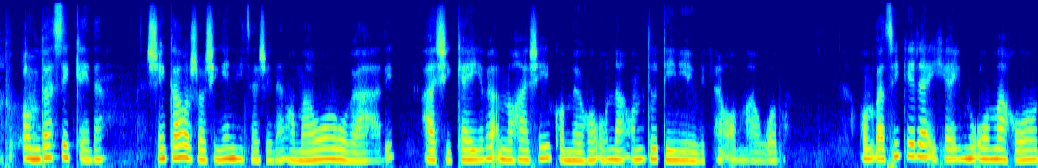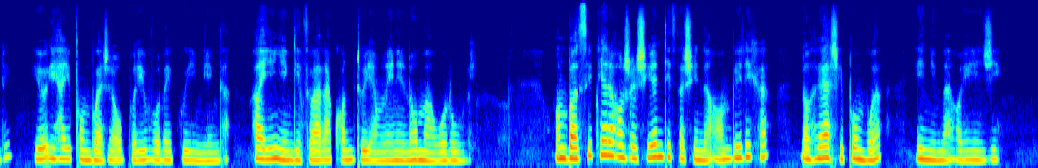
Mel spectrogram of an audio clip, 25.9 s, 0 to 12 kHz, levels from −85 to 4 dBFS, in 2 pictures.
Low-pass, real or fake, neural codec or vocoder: 10.8 kHz; fake; codec, 16 kHz in and 24 kHz out, 0.6 kbps, FocalCodec, streaming, 2048 codes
